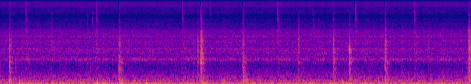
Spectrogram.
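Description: Sharp irregular ticks every second or so over a low steady air rumble; ductwork ticking while the heat runs, cause unclear.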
